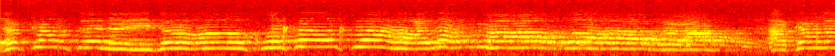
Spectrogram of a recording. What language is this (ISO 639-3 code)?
ara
